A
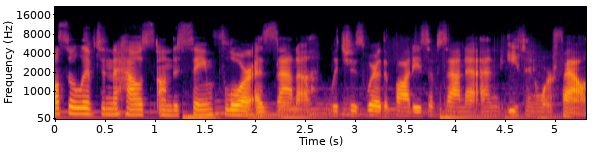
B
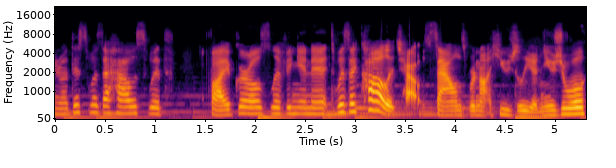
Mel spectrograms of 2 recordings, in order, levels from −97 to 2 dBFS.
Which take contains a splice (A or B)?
B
